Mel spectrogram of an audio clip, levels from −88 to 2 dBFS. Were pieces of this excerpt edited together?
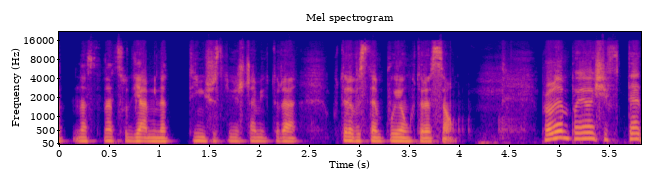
no; 0 cuts

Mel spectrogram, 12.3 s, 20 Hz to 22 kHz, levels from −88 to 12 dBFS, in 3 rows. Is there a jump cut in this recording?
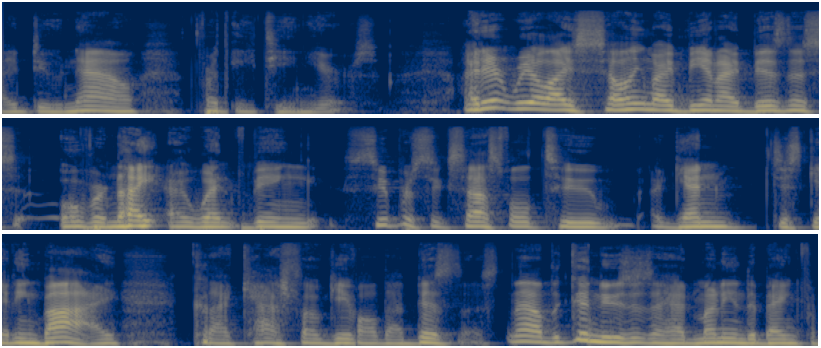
yes; 6 cuts; at 1.1 s, 2.1 s, 5.3 s, 7.8 s, 9.2 s, 9.9 s

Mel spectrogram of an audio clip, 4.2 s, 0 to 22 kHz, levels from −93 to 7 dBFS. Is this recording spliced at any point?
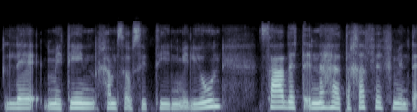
no; 0 cuts

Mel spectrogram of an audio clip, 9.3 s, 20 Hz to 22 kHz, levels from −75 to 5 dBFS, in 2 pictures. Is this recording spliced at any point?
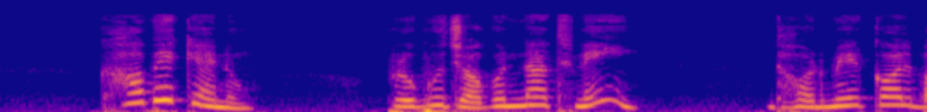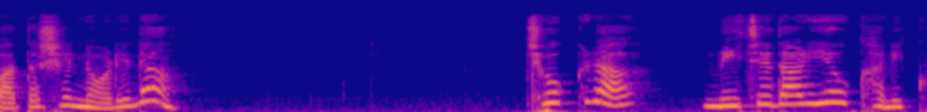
no; 0 cuts

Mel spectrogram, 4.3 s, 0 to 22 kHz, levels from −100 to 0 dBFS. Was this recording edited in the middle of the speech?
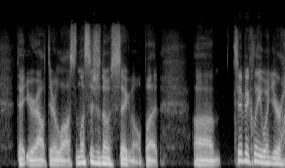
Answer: no; 0 cuts

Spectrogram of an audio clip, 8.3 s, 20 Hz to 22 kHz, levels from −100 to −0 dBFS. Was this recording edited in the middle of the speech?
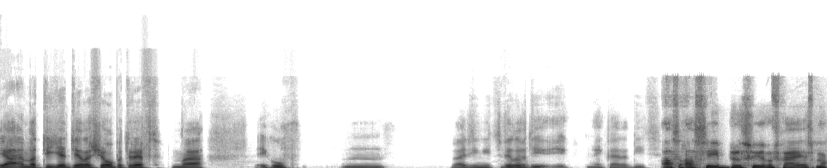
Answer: no; 0 cuts

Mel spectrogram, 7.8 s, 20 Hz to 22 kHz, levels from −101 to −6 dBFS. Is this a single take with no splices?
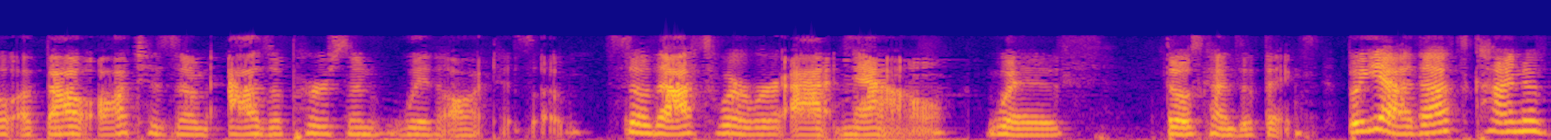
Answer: yes; 0 cuts

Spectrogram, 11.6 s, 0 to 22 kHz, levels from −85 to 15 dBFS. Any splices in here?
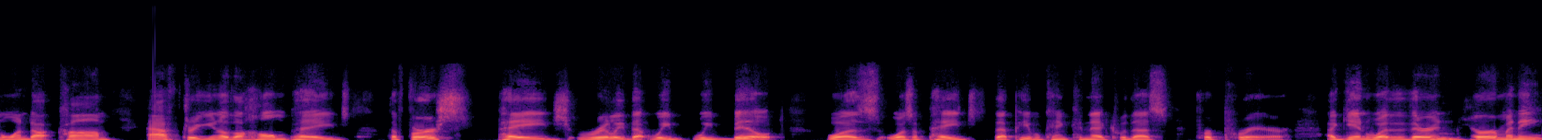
no; 0 cuts

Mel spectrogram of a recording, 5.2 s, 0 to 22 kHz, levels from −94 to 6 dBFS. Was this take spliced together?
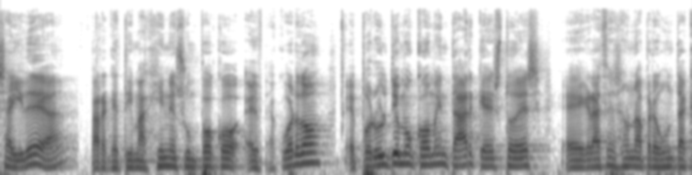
yes; 2 cuts; at 2.0 s, 4.1 s

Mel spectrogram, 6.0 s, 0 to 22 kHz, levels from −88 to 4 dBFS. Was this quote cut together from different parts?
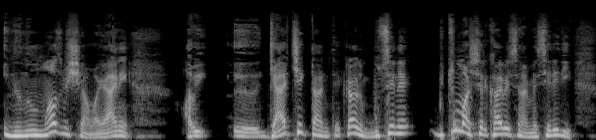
no; 0 cuts

